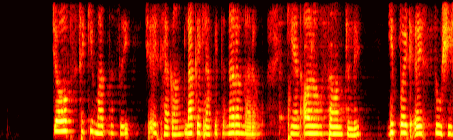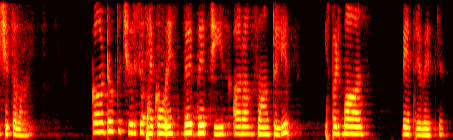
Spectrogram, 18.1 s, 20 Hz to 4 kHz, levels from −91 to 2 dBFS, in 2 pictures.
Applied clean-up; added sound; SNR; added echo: neural mask model DeepFilterNet 3.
